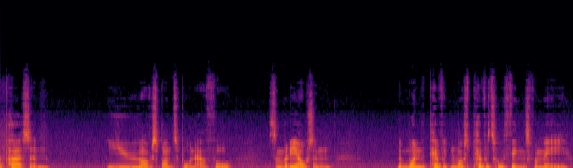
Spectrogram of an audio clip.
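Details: Lifelong stuttering (stammering) in an adult man who has always had it and still stammers.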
